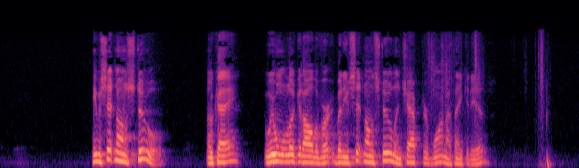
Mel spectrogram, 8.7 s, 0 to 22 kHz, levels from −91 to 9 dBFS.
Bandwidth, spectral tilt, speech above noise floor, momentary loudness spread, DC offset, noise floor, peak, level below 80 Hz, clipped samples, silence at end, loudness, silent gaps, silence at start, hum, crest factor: 10 kHz; -7.5 dB/octave; 54 dB; 21 LU; under 0.1%; -69 dBFS; 0 dBFS; -52 dBFS; under 0.1%; 0.45 s; -17 LUFS; none; 1.4 s; none; 18 dB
